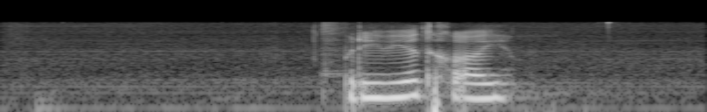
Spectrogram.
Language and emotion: Russian, neutral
